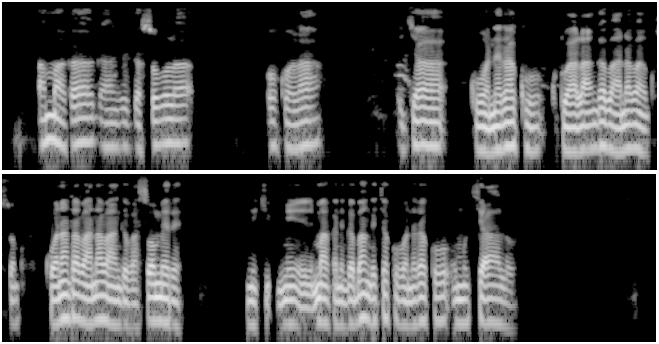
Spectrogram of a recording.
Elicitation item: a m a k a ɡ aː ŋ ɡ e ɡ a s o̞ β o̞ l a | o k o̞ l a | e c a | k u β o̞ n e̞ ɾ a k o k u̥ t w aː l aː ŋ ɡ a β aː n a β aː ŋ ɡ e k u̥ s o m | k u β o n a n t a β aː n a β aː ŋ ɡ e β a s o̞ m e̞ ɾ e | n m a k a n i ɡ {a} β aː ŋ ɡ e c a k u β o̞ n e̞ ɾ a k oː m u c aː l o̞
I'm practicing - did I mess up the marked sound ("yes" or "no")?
no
